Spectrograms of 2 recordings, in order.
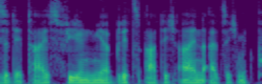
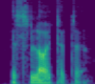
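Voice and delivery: usual speaking voice

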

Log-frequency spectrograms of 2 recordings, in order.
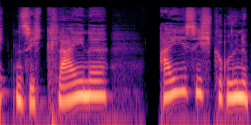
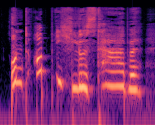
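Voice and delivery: much higher, slow delighted little creature; eager call; 12 semitones higher than usual. A narrator's reading. Little animal gladly accepting to come along, high and eager. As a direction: jump at the invitation. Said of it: "rief das kleine Tier".

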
